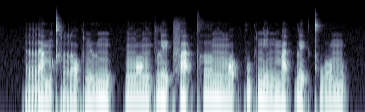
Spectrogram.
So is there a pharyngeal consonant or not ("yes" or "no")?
no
